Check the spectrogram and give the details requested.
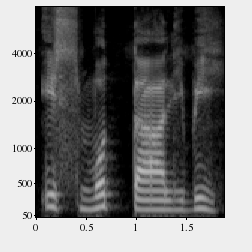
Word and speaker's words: اسم الطالب: So اسم الطالبي. اسم الطالبي. الف لام is silent. Because تا is حروف شمسي.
